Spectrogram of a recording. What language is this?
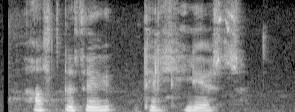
Icelandic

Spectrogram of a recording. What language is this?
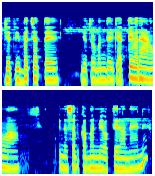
Sindhi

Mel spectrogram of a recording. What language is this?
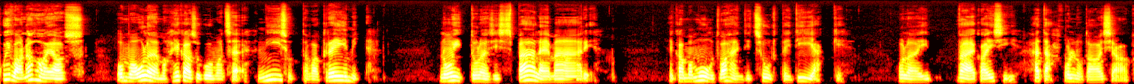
Võro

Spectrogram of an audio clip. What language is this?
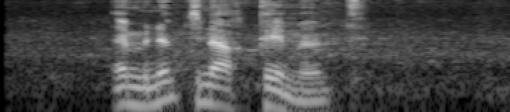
Kabyle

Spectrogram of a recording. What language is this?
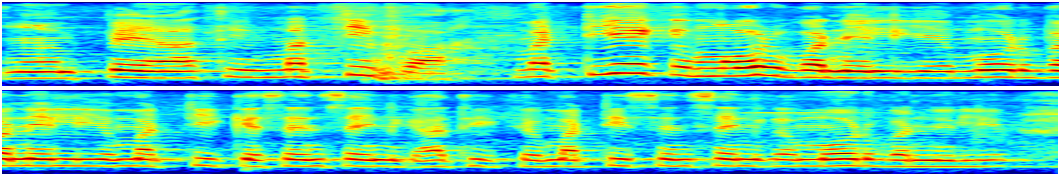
Maithili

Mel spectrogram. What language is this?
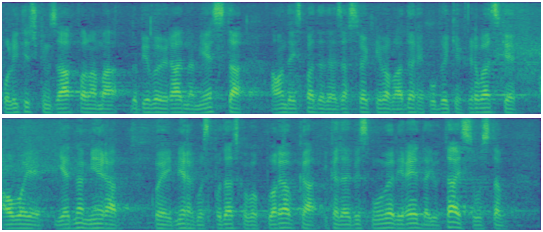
Croatian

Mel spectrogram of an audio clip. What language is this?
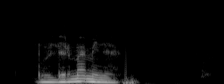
Bashkir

